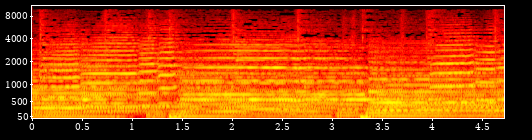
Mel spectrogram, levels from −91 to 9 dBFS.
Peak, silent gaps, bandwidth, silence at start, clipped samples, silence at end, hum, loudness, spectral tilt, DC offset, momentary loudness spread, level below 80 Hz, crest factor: -4 dBFS; none; 10 kHz; 0 s; under 0.1%; 0 s; none; -17 LUFS; -5 dB/octave; under 0.1%; 3 LU; -32 dBFS; 14 dB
